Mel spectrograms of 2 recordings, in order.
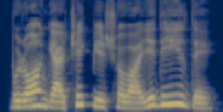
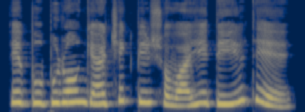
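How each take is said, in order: First: Said in the usual way. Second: Higher, tearful voice on "Ve bu Bron gerçek bir şövalye değildi"; a shaken noblewoman pleading her husband's reasoning; distraught lady. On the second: Acted. Lady repeats her husband's words to the queen, tearful and high.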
